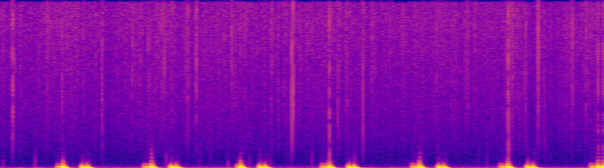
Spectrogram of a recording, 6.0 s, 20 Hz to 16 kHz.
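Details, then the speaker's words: Patient with mitral stenosis: regular heartbeat about 67/min with a loud, sharp first heart sound from delayed mitral closure, fibrotic leaflets and high left atrial pressure. "fibrotic leaflets and high left atrial pressures also contribute to this loud sharp first heart sound which is now heard refer to figure 20."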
